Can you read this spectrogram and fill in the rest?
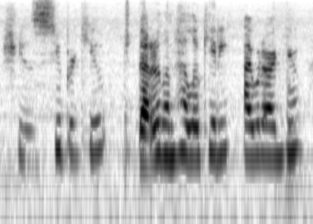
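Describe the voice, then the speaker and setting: Young dutch-native woman rambling on a stream, bit high voice, kinda dull lo-fi audio w faint hum. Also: little pitch movement, brisk, warm tone. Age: 20s. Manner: rambling, mutters and whispers asides. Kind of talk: casual live-stream chat while painting.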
